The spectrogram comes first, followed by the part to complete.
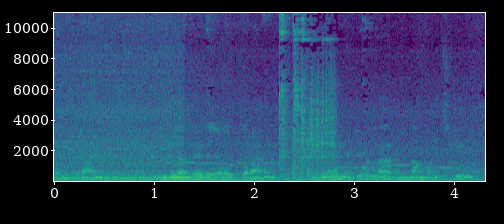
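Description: A brief metallic clatter about two seconds in, like small metal items jingling on the sewing table, over a man's voice talking.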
